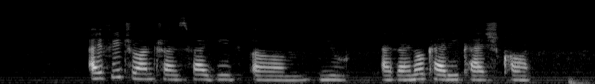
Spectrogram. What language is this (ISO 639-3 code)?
pcm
